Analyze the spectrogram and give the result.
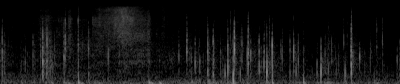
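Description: A small water-wrinkled paper recipe booklet is held in both hands while its cover and pages are crinkled and flexed with long nails. Quiet, dense crackling is broken by many sharp, dry ticks and crunches, with a brief bright papery hiss swelling near the middle. Each crackle stops dead with no ring.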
